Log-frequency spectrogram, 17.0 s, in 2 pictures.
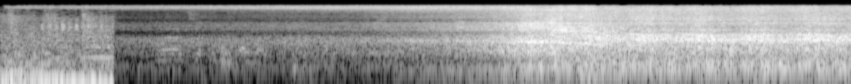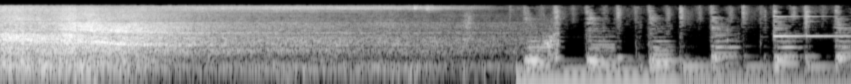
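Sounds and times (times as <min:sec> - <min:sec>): high-speed train rushing past: 0:01.2 - 0:13.7.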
